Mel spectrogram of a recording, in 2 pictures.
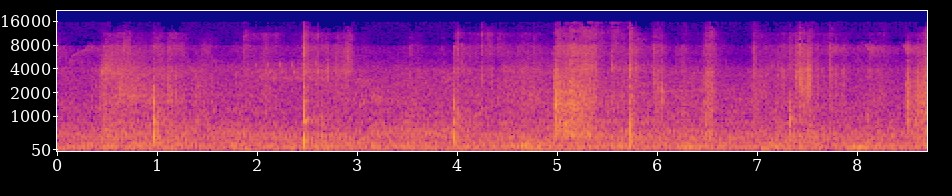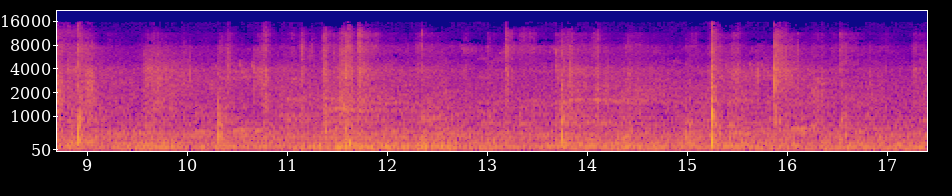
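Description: Tennis shoes scuff and slide on a clay court.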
